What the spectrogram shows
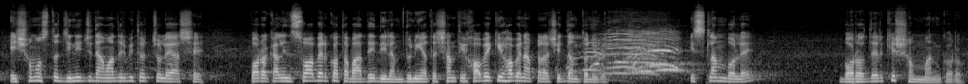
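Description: A man preaching a sermon, building to shouted peaks and calling on the crowd to answer him. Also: medium pitch. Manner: rousing, swings to shouted climaxes. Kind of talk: sermon with crowd call-and-response. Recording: loud crowd and heavy noise at a religious gathering. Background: large crowd.

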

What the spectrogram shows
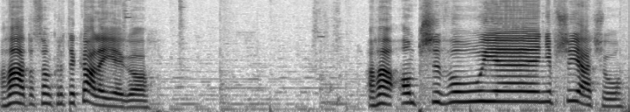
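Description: Man, high bright clear voice, unhurried let's-play commentary, taunts foes, faint music under. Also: animated. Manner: swears and taunts enemies while playing. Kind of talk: casual gameplay commentary.

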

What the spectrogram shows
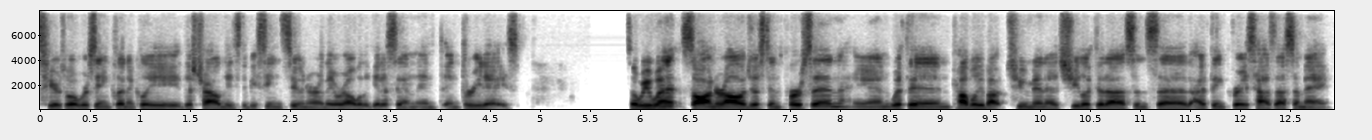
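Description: Man, very low voice, mellow tone, earnest measured personal account, parent speaker. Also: dry recording. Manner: earnest, measured, with frequent restarts and fillers. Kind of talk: personal account at an education session.

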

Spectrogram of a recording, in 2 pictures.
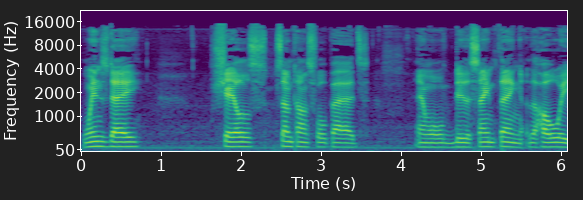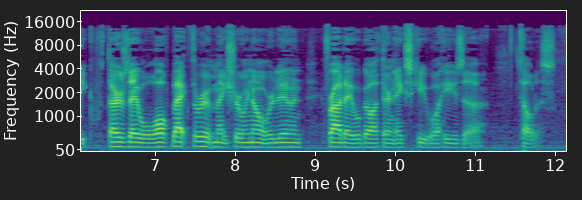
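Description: A teenage boy answers a radio interviewer, polite and hesitant, pausing often on ums and uhs. His voice is smooth and clear but stays flat, with little rise or fall. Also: medium pitch. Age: teens. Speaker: high school quarterback guest. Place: radio studio.

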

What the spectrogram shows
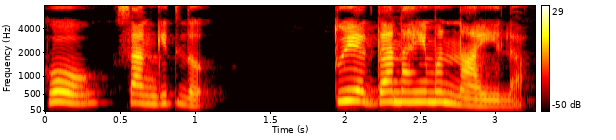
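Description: A woman's voice: sits high, animated, measured pace, a little mellow. A woman voicing a playful, teasing young husband who is a police officer, in a read-aloud story. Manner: teasing, affectionate.

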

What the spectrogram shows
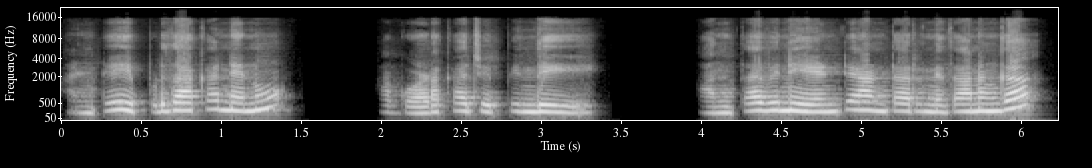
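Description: Storybook wife, middle-aged, indignant and sharp, put on by a woman reader. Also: mid-range voice, normal speed, natural voice. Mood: scolding. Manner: sharp, raised scolding.

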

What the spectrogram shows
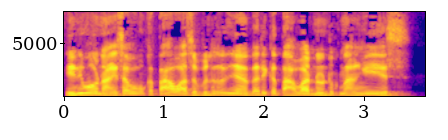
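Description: A man's voice: a little high, fast. A man, teasing and playfully coaxing his family while filming a casual home video on a handheld phone.

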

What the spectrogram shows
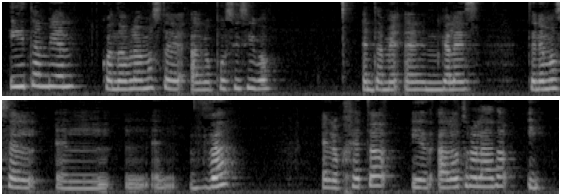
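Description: Slow, high-voiced Welsh woman teaching. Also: a little mellow. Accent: North Welsh. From Wales. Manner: patient, checks in with "¿ok?" and drills words slowly. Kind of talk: beginner language lesson in Spanish.

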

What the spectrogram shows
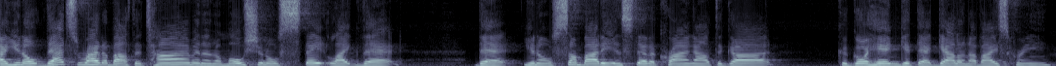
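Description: Pastor, sermon, emphatic, repeats refrains, mid-pitched voice. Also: darkish tone. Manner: emphatic, repetitive preaching with refrains.

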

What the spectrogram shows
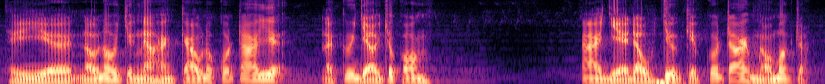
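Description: A man's voice: lowish voice, lively intonation, fast talker, soft background music, natural voice. A man voicing an exasperated son in his thirties, protesting.

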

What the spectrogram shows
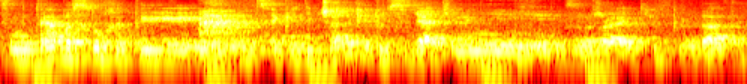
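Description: Fast-talking cocky young man joking. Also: mid-range voice, flat delivery, gravelly, noisy background. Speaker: friend taking a quiz. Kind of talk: casual chat. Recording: echoey room, mic at a distance, music behind.

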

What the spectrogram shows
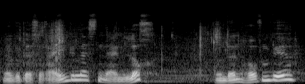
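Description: Out on a sailboat in a lagoon, a sixties-aged man gives casual running commentary for his sailing vlog, teasing his partner wryly as he films. His dark-toned voice swoops wildly in pitch at a fairly quick pace, over outdoor wind and water noise.

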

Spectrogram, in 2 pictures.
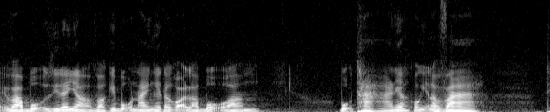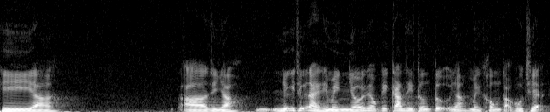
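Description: During an online kanji lesson, a man speaks in a conversational style, repeatedly asking rhetorical questions. He says the Japanese words with slow care, and his voice is mid-range with a darkish tone.

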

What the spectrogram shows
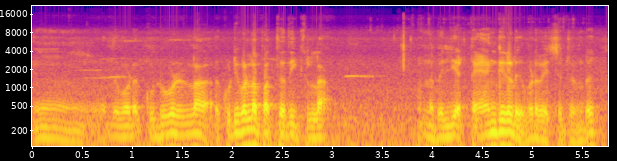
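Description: A man with a Kerala Malayali accent narrating a casual travel vlog in halting, repetitive phrases. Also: rumbling low, darkish tone. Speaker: vlogger and narrator. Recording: clear background noise, outdoor ambience.

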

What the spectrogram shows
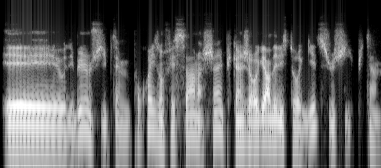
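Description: A man's voice: lowish voice, expressive, rapid-fire, no room sound, dull audio. A man in his thirties giving a meetup talk over slides on a webcam, hesitant with many fillers and restarts. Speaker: meetup presenter. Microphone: webcam on a video call.

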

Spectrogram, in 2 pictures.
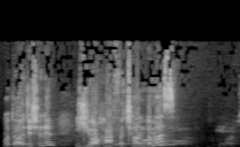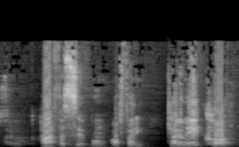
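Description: A woman teaching literacy in a classroom, speaking with an Afghan Dari accent, patiently repeating herself and sounding out letters slowly. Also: high-pitched, big pitch swings, pushed and bright. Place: classroom with a board.

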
